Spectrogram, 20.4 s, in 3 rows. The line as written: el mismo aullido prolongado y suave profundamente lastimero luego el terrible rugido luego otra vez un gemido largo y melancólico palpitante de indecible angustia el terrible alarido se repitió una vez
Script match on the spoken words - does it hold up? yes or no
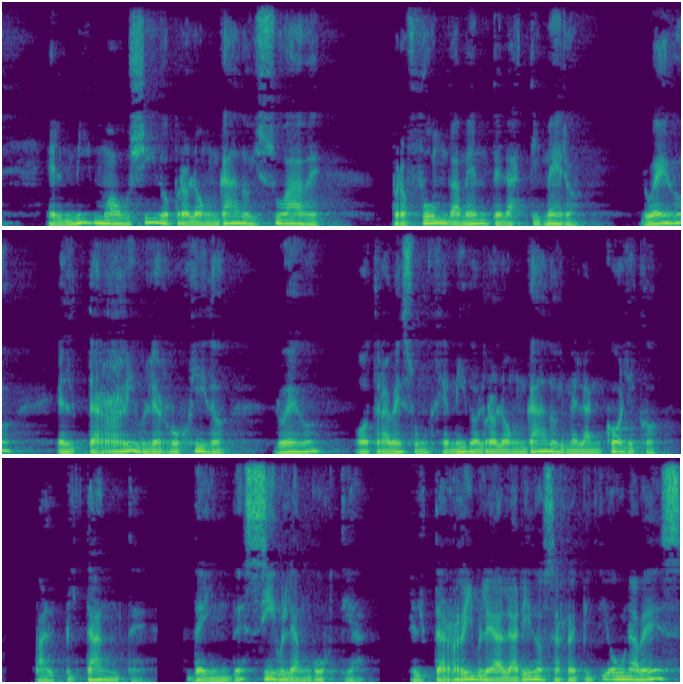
no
